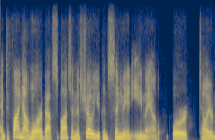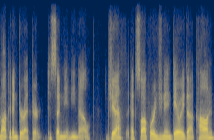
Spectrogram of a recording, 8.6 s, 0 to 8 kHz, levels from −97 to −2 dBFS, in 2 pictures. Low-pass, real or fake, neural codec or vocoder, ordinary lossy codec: 7.2 kHz; fake; codec, 16 kHz, 0.5 kbps, FreqCodec, larger model; Opus, 24 kbps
